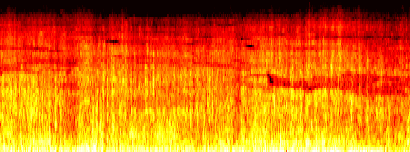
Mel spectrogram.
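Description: Mountain bike rolling fast down a dirt singletrack: wind rushing over the handlebar-mounted camera's microphone, with the tyres on dirt and the bike rattling over small bumps.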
